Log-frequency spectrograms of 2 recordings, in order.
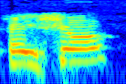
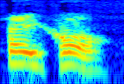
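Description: First: The name is pronounced the Galician way. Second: The name is pronounced the Castilian way. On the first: Few people say it like this. The speaker calls it right. "é raro encontrar un tipo do Parlamento galego que diga Feixó" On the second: Almost everyone says it like this. The speaker calls it wrong. "todo o mundo diz Feijó"

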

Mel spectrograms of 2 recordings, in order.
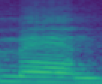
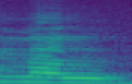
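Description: First: The vowel is a full open 'a' sound. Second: The vowel is a short reduced 'uh' sound. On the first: The speaker calls it wrong. "لكن أنا مش بنطقها man" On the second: The speaker calls it right. "بقولها من"

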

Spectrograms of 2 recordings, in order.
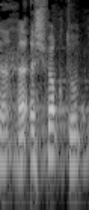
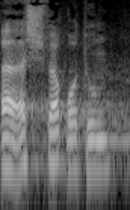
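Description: First: The second glottal stop is pronounced fully and clearly. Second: The second glottal stop is softened toward a vowel. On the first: This is the reading of some other reciters. "بعض القراء حقق الآخرة" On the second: This is the reading of Nafi's tradition. "يحقق الأولى كما يحققها غيره ويسهل الآخرة بين"

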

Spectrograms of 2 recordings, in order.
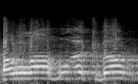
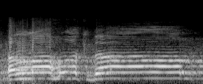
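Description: First: The vowel after the b is short. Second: The vowel after the b is drawn out long. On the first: It means God is greatest. The speaker calls it right. "هي الأصل فيها" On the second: The word turns into another meaning. The speaker calls it wrong. "مد الباء"

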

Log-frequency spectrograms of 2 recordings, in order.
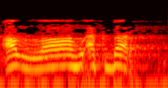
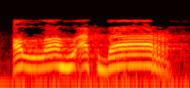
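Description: First: The vowel after the b is kept short. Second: The vowel after the b is drawn out long. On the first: It states that God is the greatest. The speaker calls it right. "jadi harus tepat" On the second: It names a kind of musical instrument. The speaker calls it wrong. "ba-nya panjang"

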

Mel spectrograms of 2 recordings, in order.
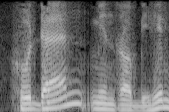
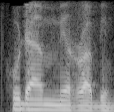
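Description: First: The n sound is pronounced separately before min. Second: The n merges into a nasalized m sound.

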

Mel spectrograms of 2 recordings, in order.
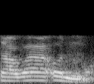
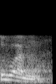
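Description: First: The first vowel is a, with a long ending. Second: The first vowel is u, with a short ending. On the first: "sinnya fa kalimah huruf pertama di fathah" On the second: "suwan dengan dhammah pada huruf sin"

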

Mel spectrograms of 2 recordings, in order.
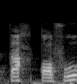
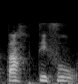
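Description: First: The vowel on the t is an 'a'. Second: The vowel on the t is an 'i'. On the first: "bi fathhi ta" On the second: "wa yajuzu kasruha"

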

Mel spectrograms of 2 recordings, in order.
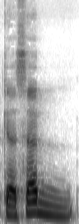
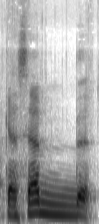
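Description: First: The final b has a light, undoubled echo. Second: The final b has a heavy, doubled echo. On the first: The speaker calls it right. "تقلقلها" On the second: The speaker calls it wrong. "والبعض يقرأ كسب، وهذا خطأ، لأنه يوهم أن القلقلة كبرى"

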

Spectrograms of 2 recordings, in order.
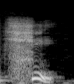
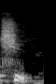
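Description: First: The word is said with the spread vowel 'qi'. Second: The word is said with the rounded vowel 'qu'. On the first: This is the character's regional pronunciation. "他说气，什么口音" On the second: This is the standard pronunciation. "他不说去"

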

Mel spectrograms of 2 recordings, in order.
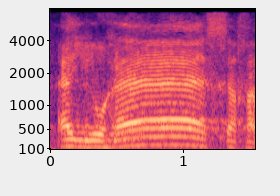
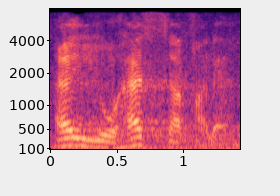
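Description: First: The vowel after the h is long. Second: The vowel after the h is short. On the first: The speaker calls it wrong. "مش هيتقال أيها الثقلان، ما تنفعش" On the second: The speaker calls it right. "تحذف الألف تقرى فتحة بس"

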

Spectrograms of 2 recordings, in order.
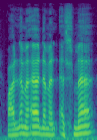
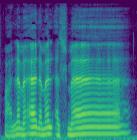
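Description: First: The long vowel is held for two counts. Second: The long vowel is held for four counts.

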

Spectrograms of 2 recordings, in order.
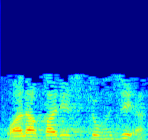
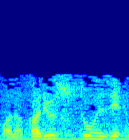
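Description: First: The final dal is joined with an i vowel. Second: The final dal is joined with a u vowel. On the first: This is the reading of Hafs. "تكسروا دال للتخلص من السكنين" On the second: This is the reading of some other reciters. "البعض يقول ولقد استهزئ، لأن الفعل استهزئ الثالث له الضم"

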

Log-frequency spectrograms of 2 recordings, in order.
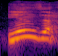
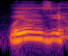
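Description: First: The middle root vowel is a short 'a'. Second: The middle root vowel is a short 'i'. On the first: This is the form expected by the regular rule. "بالفتح المقيس" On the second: This is the form that is widely used. "بالكسر المشهور"

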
